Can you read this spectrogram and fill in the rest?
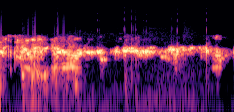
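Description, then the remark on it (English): Voices over a call line come through thin and band-limited, smeared by a loud echo that lets each sound linger and overlap into a continuous, ringing wash. “Yeah, we got a super echo going.”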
